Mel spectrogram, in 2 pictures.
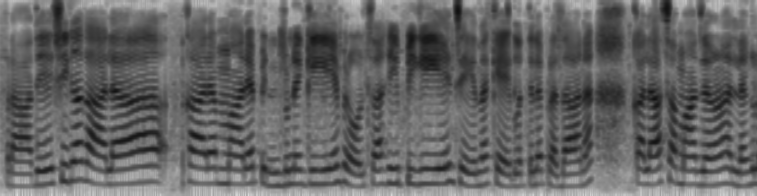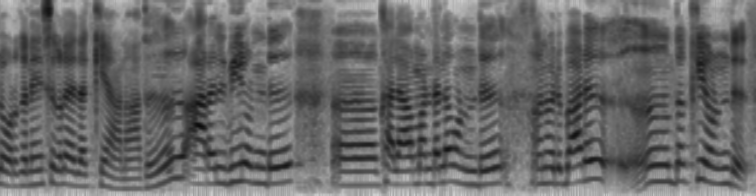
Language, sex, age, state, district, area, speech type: Malayalam, female, 18-30, Kerala, Kollam, urban, spontaneous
